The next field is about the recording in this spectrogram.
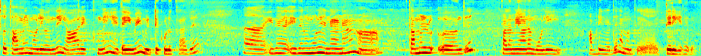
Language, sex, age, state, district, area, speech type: Tamil, female, 30-45, Tamil Nadu, Thanjavur, urban, spontaneous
